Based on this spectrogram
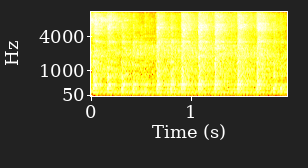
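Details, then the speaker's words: Kawasaki Ninja R 150 two-stroke after fitting a modified King piston with a dead-skip piston pin. Even idle popping about seven times a second, with no rattle, knock or misfire; runs smoother than with the Eriking piston. Normal idle. "Ini video setelah kepasang, suara mesinnya juga halus,"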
